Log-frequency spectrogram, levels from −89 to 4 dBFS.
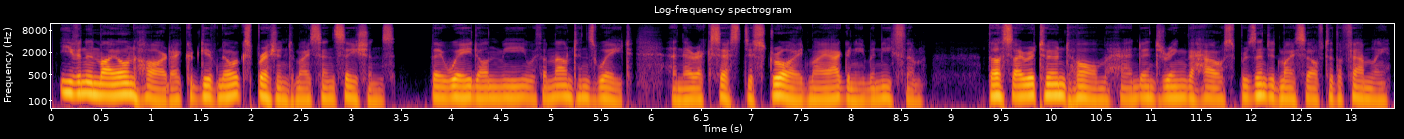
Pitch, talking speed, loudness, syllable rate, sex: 115 Hz, 185 wpm, -18 LUFS, 5.4 syllables/s, male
